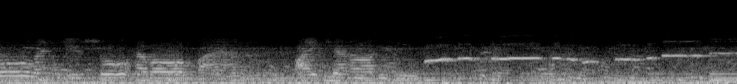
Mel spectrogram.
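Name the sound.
human whistling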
